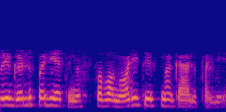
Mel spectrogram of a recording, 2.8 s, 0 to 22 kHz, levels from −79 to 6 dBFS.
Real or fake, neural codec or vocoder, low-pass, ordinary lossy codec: fake; codec, 16 kHz, 8 kbps, FunCodec, trained on LibriTTS, 25 frames a second; 3.6 kHz; MP3, 16 kbps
